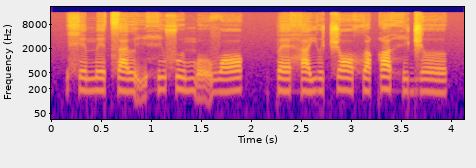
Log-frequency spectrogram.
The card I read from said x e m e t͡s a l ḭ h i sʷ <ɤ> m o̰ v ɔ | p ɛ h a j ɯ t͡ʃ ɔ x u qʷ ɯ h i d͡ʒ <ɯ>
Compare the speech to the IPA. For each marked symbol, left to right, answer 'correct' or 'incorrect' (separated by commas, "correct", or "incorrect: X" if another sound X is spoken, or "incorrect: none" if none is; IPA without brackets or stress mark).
incorrect: ɯ, incorrect: ɤ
